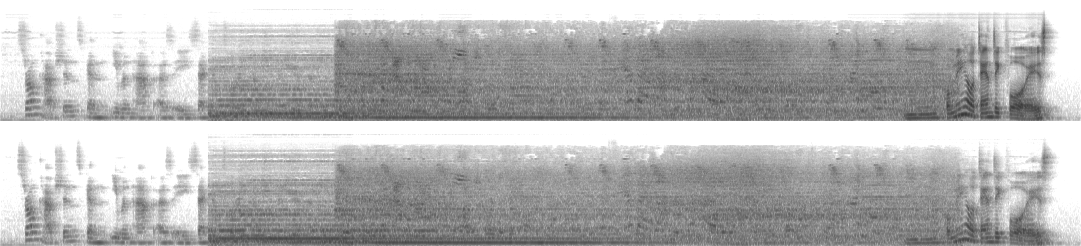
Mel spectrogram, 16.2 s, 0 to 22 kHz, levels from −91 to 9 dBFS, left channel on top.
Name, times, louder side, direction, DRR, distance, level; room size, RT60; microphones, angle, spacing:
voice 1, 0.3-6.4 6.9-12.6, right 3 dB, 70° right, 3 dB, 1.2 m, -38 dB
sound 1, 3.1-10.2, right 3 dB, 20° right, 0.4 m, -27 dB
sound 2, 5.0-14.4, left 3 dB, 20° left, 0.6 m, -27 dB
voice 2, 13.5-15.7, left 5 dB, 75° left, 12 dB, 0.5 m, -22 dB
3.4 x 3.1 x 4.4 m, 0.38 s
head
